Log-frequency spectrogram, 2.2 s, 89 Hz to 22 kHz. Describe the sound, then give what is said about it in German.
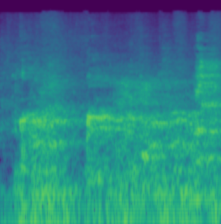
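Grunts and squealy snorts from boars, around twenty male breeding pigs in a stall, come as a few loud, tonal calls in quick succession over a constant low background. “Matteo Eppli zeigt uns rund 20 Eber im Stall nebenan.”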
